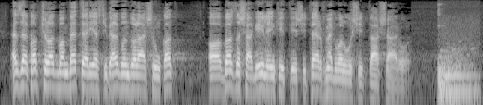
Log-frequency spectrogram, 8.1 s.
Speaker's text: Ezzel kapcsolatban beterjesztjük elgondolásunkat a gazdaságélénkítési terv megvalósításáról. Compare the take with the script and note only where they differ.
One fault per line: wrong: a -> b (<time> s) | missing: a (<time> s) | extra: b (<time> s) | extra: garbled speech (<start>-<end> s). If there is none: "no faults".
no faults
